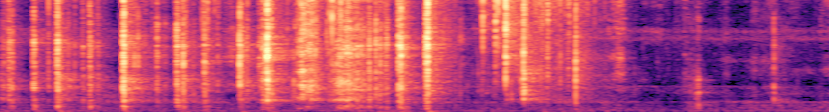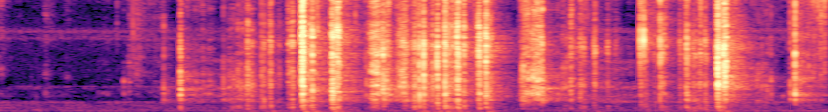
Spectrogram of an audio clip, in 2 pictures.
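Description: A solid, dry green oval bar of soap held in the palm is deeply carved into flakes by a small knife held in the other hand, which cuts and scrapes it. Rapid, crisp, bright scraping and cutting crackles come in dense bursts, fall to near silence for about two seconds in the middle, then resume just as busy.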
